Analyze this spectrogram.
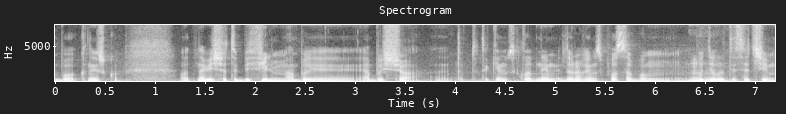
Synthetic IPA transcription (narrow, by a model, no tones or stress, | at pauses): bɔ̰knɪʃkʊɔ̰t̪nɐʋʲiʃɛt̪ɔbʲifʲilʲmɐbɪɐ̰bɪʃt͡ʃɔ̰t̪ɔp̚t̪ɔ̥t̪ɐkɪmsklˠɐd̪nɪmḭd̪ɔɾɔɦɪmspɔsɔbɔmpɔdʲilˠɪt̪ɪsʲɐt͡ʃim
